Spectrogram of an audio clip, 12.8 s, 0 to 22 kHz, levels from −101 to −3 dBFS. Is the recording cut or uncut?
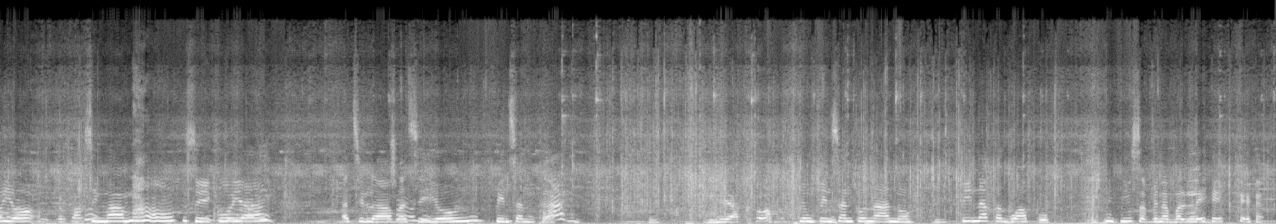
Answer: uncut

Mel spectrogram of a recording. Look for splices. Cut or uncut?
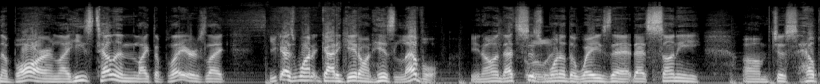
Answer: uncut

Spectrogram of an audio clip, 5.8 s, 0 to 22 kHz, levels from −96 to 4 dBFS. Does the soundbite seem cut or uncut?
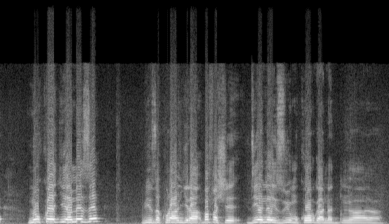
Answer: uncut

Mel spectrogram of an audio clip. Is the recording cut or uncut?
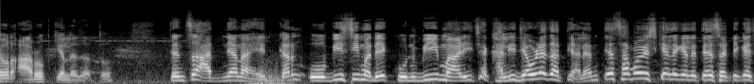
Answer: cut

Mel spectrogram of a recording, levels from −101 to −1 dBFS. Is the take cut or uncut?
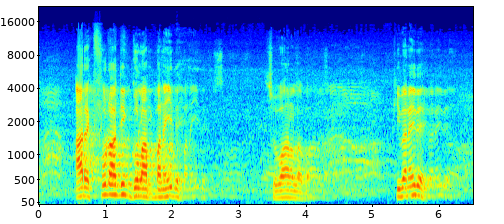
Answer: uncut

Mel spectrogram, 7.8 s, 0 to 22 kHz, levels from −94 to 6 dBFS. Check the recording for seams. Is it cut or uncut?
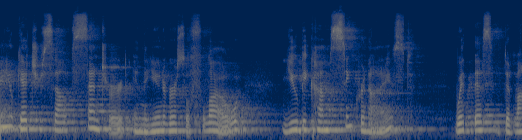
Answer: uncut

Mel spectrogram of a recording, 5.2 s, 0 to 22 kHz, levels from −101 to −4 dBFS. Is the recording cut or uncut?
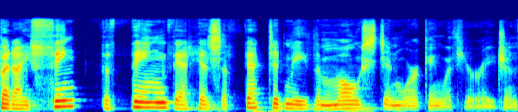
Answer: uncut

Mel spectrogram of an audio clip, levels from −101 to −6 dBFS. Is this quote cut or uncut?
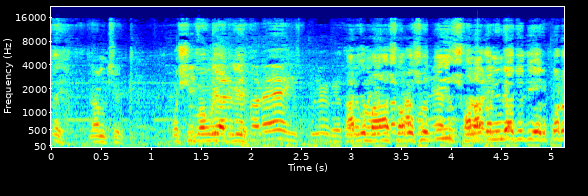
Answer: uncut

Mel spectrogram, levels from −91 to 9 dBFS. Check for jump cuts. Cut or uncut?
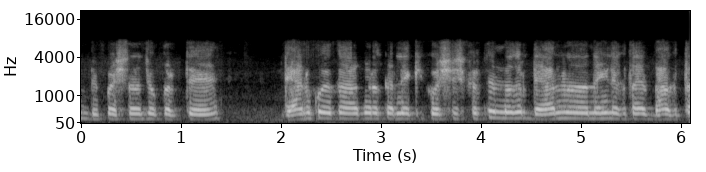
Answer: uncut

